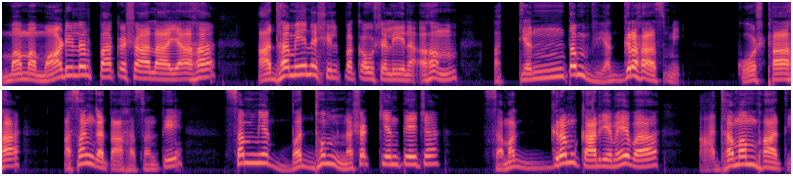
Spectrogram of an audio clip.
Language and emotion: Sanskrit, angry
